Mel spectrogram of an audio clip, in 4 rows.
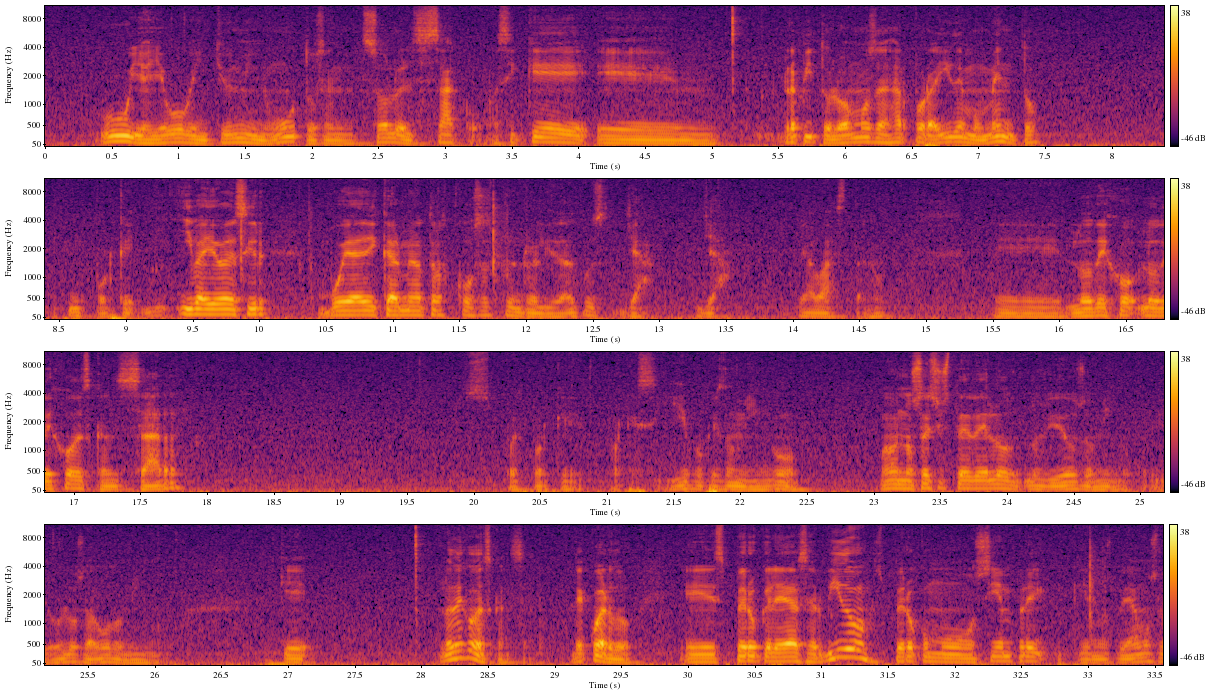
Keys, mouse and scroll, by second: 0.9 click, 1.5 scroll down 1, 1.8-5.5 middle drag, 5.6 scroll up 1, 6.5-6.8 scroll down 1, 7.0-9.4 middle drag, 9.4-9.8 scroll up 1, 10.0 shift+middle click, 10.8 right click, 11.3 right click, 11.7-18.0 middle drag, 11.7 Tab, 19.5 click, 20.7 right click, 21.9 click, 22.7 scroll down 1, 23.8-24.1 scroll up 1, 26.0 right click, 26.8-28.6 drag, 29.6 scroll down 1, 30.1-31.2 middle drag, 31.3 scroll down 2, 33.0 Tab.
